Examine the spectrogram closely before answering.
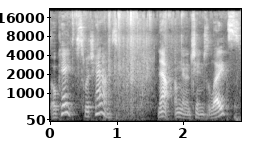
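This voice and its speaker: A woman speaks loudly. Her pitch is fairly low. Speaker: labor and delivery nurse, childbirth educator. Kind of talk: guided exercise instruction. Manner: conversational, with fillers.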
